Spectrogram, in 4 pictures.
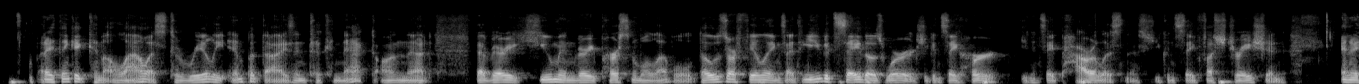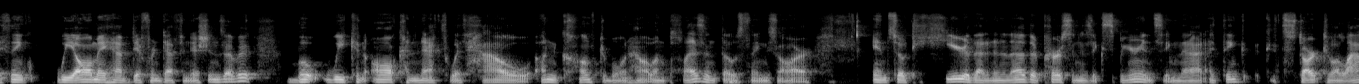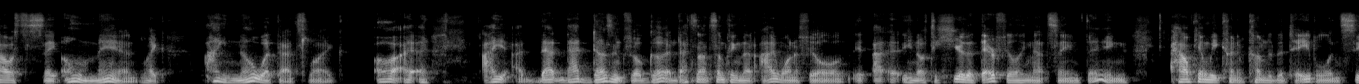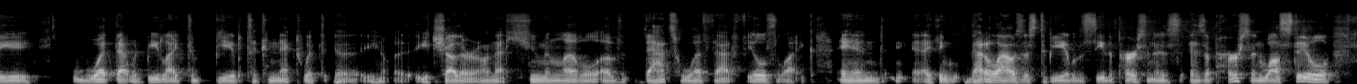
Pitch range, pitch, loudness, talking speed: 90-110 Hz, 100 Hz, -24 LUFS, 200 wpm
